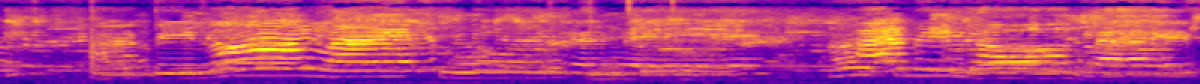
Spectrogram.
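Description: Singing voices carrying a melody, with long held and wavering notes.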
